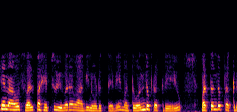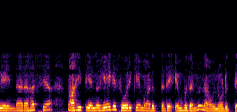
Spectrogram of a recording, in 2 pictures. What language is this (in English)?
Kannada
